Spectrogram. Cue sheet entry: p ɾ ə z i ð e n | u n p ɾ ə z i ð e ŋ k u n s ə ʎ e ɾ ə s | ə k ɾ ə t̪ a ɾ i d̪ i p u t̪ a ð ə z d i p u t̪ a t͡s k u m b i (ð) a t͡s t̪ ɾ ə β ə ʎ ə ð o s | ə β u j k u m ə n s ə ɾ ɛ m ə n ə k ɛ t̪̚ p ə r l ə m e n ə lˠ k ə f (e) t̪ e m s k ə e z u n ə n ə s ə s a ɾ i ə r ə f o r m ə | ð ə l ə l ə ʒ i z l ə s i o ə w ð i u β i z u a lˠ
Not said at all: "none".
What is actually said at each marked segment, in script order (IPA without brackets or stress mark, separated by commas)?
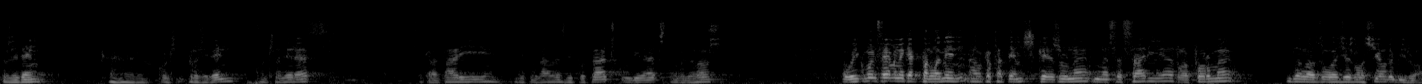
ð, a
